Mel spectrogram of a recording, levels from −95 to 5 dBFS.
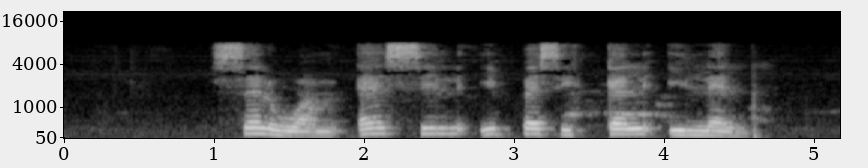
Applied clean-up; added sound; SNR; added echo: none; none; none; none.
